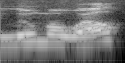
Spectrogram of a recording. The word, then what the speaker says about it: Lumiwealth: Pronouncing it correctly. Lumawealth, right?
